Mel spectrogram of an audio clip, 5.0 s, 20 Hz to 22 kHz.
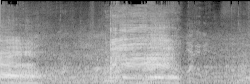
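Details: Sahiwal bull calf at a cattle market in Cumilla, Bangladesh, on 15 January 2025; drawn-out harmonic moos, one early and a longer one around the middle, with music and market chatter behind.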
